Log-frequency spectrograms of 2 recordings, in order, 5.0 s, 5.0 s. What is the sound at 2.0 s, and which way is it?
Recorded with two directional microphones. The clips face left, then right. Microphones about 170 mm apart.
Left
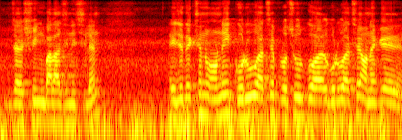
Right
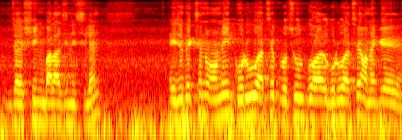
A man's voice, 5° right (ahead or behind).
